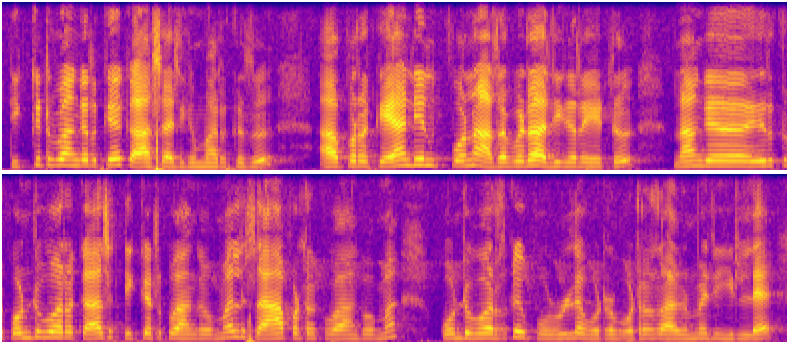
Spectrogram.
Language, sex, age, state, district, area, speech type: Tamil, female, 60+, Tamil Nadu, Coimbatore, rural, spontaneous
